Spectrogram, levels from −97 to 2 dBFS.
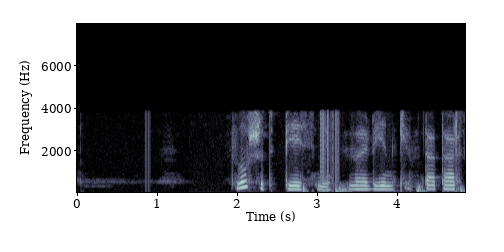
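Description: Bit errors on the digital phone line produce sharp ticking crackle from 0.85 to 0.92 s, and more densely from 3.05 to 3.28 s. Each flipped bit corrupts one sample, showing as a lone spike on the waveform and a thin vertical broadband line on a spectrogram.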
